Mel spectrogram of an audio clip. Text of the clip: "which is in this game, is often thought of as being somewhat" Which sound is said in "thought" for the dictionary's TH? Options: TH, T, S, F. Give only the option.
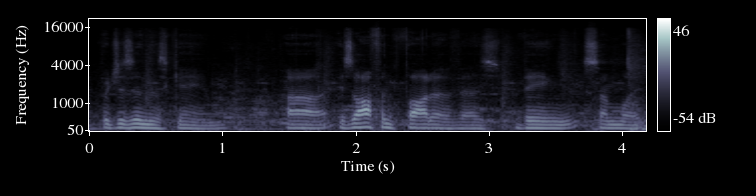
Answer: TH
